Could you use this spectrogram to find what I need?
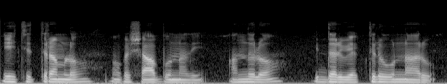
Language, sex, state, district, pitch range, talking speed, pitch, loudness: Telugu, male, Telangana, Mahabubabad, 110-120 Hz, 120 wpm, 115 Hz, -17 LUFS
